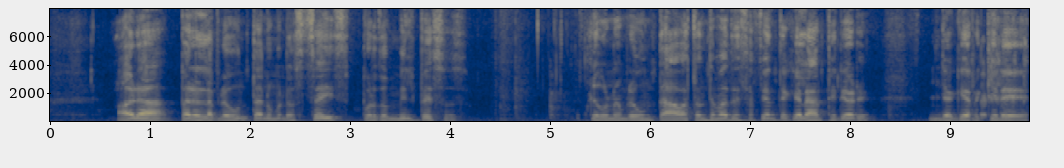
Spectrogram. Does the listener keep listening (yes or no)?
yes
